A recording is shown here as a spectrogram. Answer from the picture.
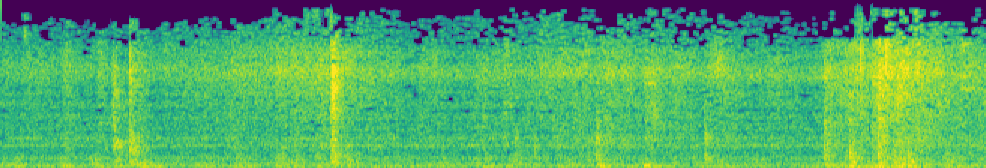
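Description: Passenger train's carriage running along the track, heard from on board: a steady low rumble with sharp clacks from the wheels about a second in, about two seconds in, and a cluster near the end.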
